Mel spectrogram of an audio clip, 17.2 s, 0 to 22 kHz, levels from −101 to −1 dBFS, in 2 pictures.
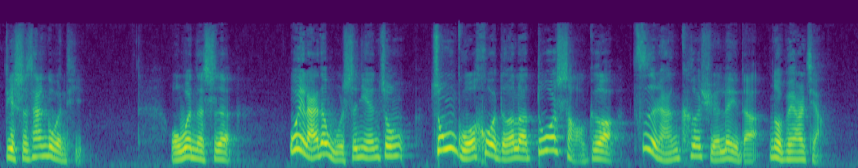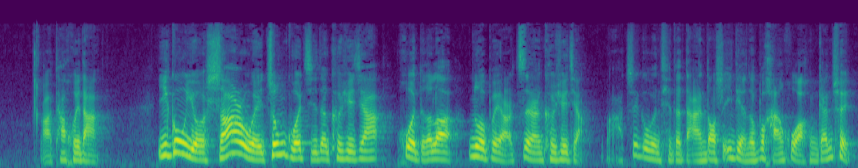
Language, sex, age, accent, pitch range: Chinese, male, 20-39, native, 140-200 Hz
